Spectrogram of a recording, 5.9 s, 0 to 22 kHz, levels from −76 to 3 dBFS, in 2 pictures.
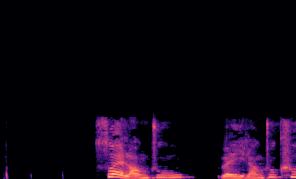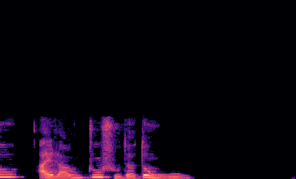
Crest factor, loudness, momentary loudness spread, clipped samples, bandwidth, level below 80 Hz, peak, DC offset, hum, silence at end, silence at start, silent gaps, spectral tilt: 18 dB; -19 LUFS; 11 LU; under 0.1%; 8 kHz; -64 dBFS; -2 dBFS; under 0.1%; none; 1.05 s; 0.95 s; 2.10-2.17 s; -4.5 dB/octave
